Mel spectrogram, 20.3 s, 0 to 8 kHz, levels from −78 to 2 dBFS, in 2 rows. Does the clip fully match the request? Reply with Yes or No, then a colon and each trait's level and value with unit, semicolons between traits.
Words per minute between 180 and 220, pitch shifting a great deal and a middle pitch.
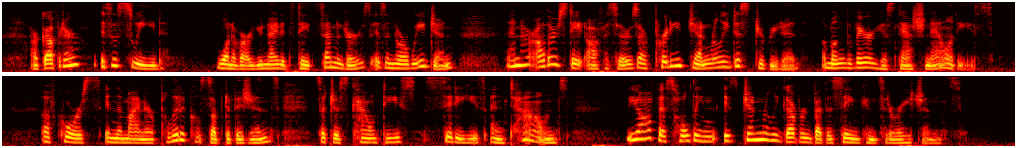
No: average, 150 wpm; wide, 6.3 semitones; medium, 175 Hz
